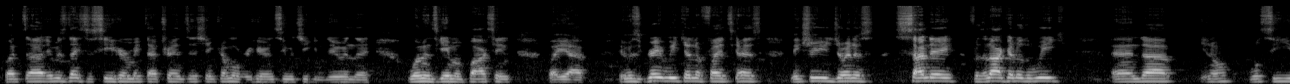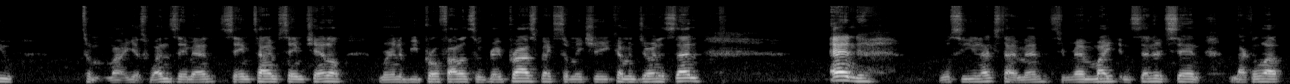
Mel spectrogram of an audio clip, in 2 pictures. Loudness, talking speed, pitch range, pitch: -24 LUFS, 225 wpm, 120-140 Hz, 130 Hz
